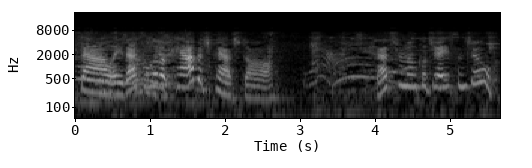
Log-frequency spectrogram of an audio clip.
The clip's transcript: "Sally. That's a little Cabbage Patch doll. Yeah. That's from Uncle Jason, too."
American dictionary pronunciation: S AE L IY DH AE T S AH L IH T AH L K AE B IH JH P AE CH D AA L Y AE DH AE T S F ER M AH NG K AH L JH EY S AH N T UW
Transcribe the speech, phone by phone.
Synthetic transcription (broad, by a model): S AE L IY DH AE T S AH L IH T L K AE B IH JH P AE CH D AA L DH AE T S F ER M AH NG K L JH EY S AH N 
